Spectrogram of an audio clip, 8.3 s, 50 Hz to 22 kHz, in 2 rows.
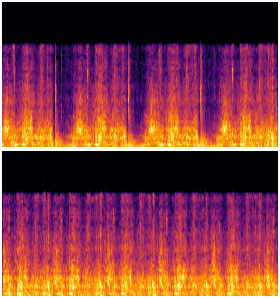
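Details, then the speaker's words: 400 small-block Chevy in a rat rod that sat outside 13 years: steady starter churning with no catch or firing. Spark present, but the pulled plugs were fouled and wet, so crank no start. "no she doesn't even seem to be trying let's check to make sure we still have spark all right well I I pulled the spark plug and checked to see if we'd spark and we did but when I pulled that plug out it was uh all fouled up um and wet"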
